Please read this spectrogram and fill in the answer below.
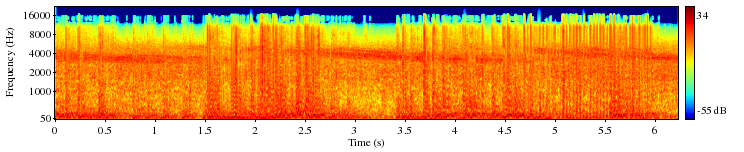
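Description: Fireworks display: a dense barrage of aerial shells bursting, the booms running together into a continuous loud rumble with sharp cracks and crackle on top.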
